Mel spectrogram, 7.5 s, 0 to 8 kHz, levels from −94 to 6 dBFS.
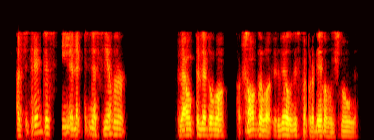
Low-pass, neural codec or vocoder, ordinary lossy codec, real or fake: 7.2 kHz; codec, 16 kHz in and 24 kHz out, 0.6 kbps, FireRedTTS-2 codec; AAC, 16 kbps; fake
